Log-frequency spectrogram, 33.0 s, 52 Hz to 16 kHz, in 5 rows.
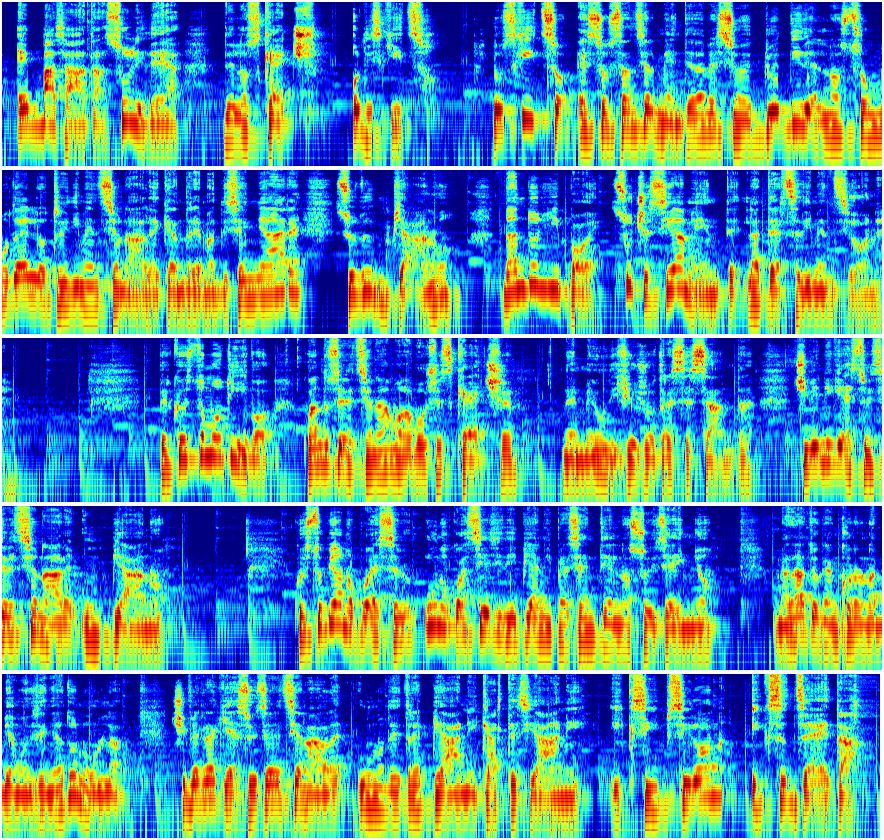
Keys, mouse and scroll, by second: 0.6 click, 15.3 click.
